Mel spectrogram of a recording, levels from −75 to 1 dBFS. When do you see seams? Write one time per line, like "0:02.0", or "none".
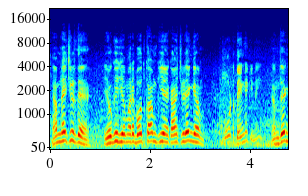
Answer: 0:03.5

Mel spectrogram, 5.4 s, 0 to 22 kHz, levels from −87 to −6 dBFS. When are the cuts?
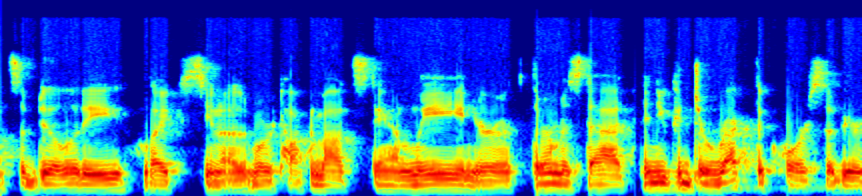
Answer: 0:03.9

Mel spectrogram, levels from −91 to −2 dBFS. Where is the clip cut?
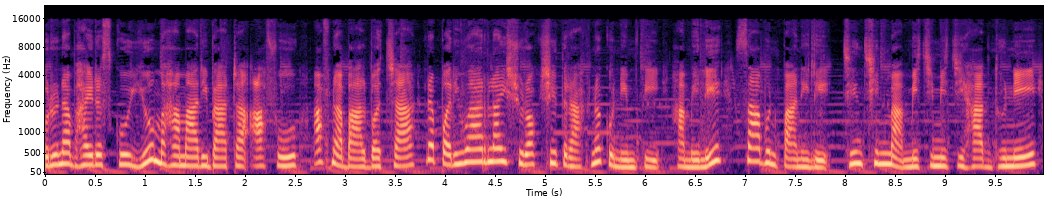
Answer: none

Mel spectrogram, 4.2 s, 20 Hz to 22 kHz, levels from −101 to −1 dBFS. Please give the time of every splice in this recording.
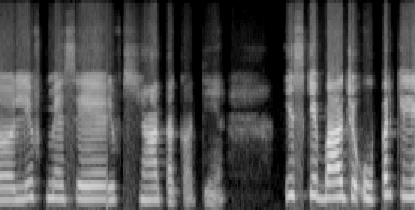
0:01.1

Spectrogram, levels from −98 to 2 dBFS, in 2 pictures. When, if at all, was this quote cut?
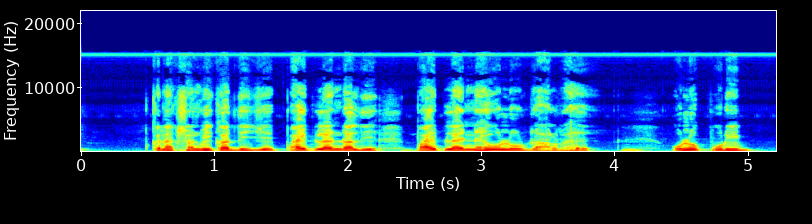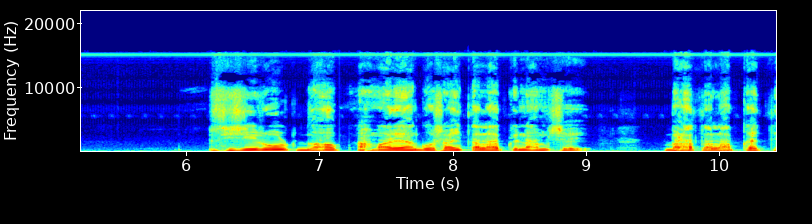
0:07.2

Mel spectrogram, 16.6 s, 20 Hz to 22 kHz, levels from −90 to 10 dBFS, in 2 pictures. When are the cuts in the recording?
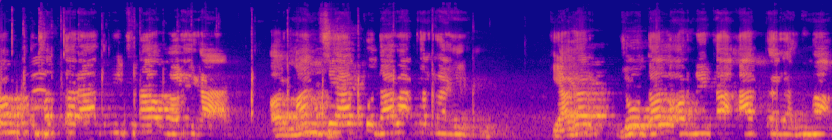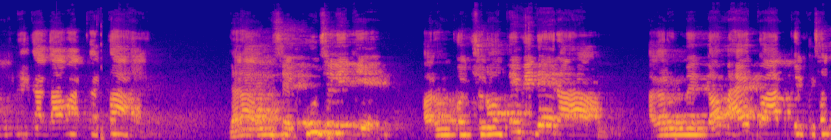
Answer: none

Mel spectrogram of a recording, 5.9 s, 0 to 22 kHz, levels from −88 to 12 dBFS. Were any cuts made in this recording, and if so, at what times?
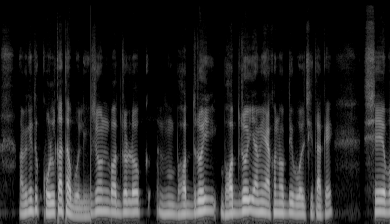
0:01.3

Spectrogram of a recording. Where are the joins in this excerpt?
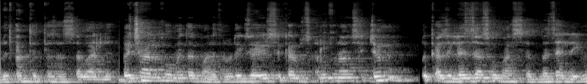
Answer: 0:01.2
0:04.1

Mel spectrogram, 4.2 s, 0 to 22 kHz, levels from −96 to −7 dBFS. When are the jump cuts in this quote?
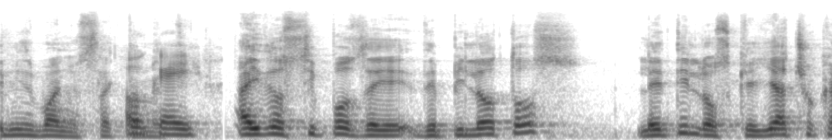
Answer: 0:01.1

